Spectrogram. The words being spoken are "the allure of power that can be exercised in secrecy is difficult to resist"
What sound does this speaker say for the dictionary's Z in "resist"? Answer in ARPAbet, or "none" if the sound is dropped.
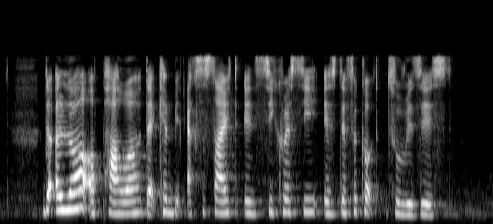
Z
